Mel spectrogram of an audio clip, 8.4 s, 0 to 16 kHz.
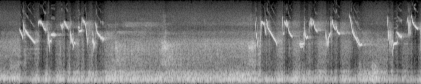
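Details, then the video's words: Black-throated canary song, recorded with a GoPro Hero 5 as tutor material for young canaries: two bursts of quick, sharp whistled notes sliding up and down, separated by a pause, over a steady low rumble of traffic. "Suara Blackthroat Durasi Panjang Untuk Masteran Kenari"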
